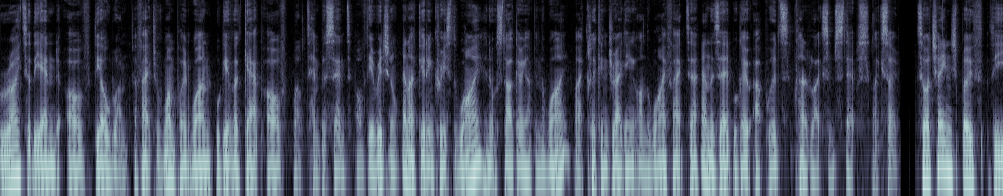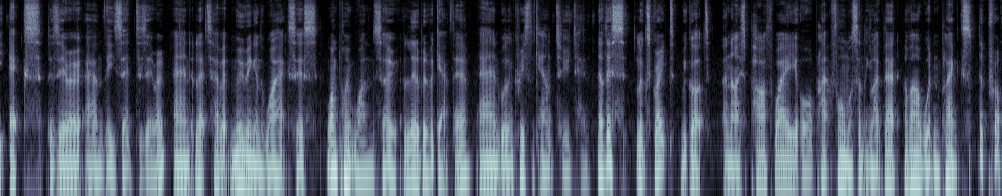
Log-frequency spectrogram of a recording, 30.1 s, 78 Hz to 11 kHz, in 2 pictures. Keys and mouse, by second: 6.5-9.3 drag, 10.3-11.0 drag, 11.2-11.7 middle drag, 12.2-12.7 drag, 14.7-16.1 drag, 16.3 click, 17.3-17.7 middle drag, 18.4-18.8 shift+middle drag, 19.5 click, 21.0 middle click, 22.1 click, 22.2 click, 22.4 click, 22.7 click, 22.9 click, 23.3 shift+middle click, 23.5-24.1 middle drag, 24.2 shift+middle drag, 24.5-26.4 middle drag.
